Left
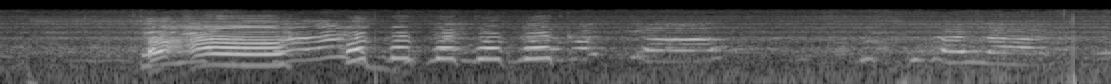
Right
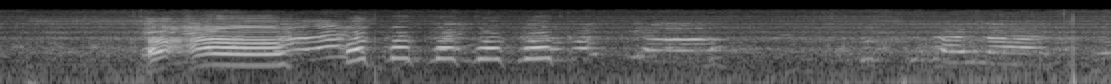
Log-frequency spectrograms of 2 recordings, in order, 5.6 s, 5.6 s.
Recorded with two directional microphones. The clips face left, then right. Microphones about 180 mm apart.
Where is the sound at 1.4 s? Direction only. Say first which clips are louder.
Right 2 dB; 50° left (ahead or behind).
